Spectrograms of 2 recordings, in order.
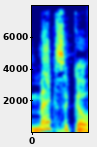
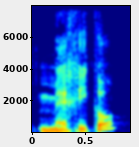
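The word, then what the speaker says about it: México: While X is usually pronounced as X inflexible, it is pronounced as a throaty H in the words Mexico, Mexicano, and Oaxaca, which is a state in Mexico.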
